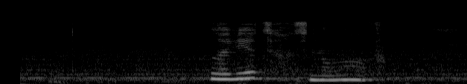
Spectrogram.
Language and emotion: Russian, sad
